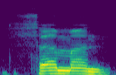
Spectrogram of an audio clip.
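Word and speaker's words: ثمن: Thaman, это Tha межзубно читается. Язык должен быть между зубами. Thaman. Thawru. Thawbu. Thaybu. Если вы будете читать это Tha с, это будет ошибкой. Мithлу.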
